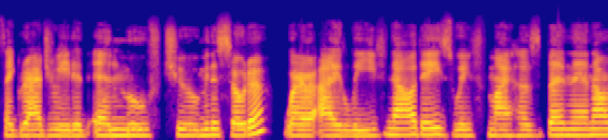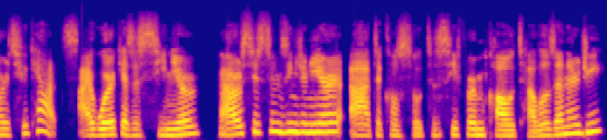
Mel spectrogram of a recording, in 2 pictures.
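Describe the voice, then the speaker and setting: A woman's voice: low voice, clear, resonant tone, no room sound. A woman in her thirties with a Brazilian accent, telling her story as a podcast guest in a friendly, conversational way. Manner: conversational, friendly, with fillers and small restarts. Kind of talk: casual podcast interview.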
